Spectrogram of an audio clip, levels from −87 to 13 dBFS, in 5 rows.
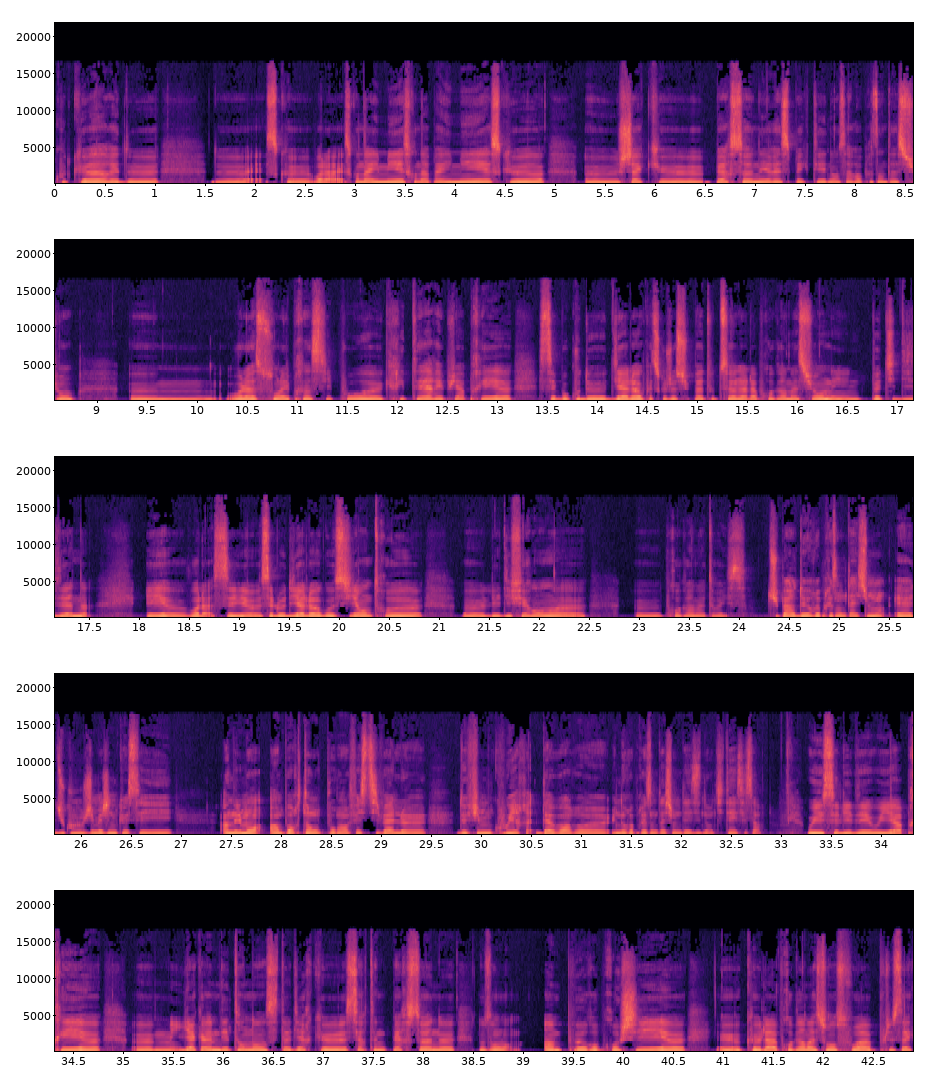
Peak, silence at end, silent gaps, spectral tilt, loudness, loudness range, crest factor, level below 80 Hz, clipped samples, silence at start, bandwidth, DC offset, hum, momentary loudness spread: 0 dBFS; 0 s; none; -4.5 dB/octave; -16 LUFS; 3 LU; 16 dB; -42 dBFS; under 0.1%; 0.05 s; 17 kHz; under 0.1%; none; 8 LU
